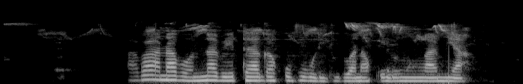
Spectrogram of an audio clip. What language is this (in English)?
Ganda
